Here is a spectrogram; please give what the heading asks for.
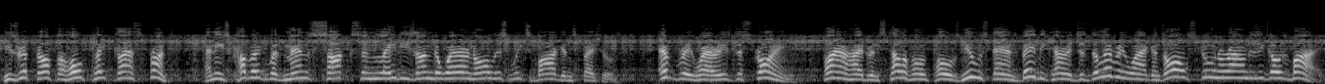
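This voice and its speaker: A man's voice: very high voice, animated, a little fast. A man playing an urgent, dramatic narrator, giving breathless play-by-play in 1940s radio drama style. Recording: dull, noisy vintage radio recording.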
